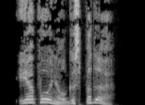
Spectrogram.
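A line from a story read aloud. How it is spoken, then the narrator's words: Wheezed. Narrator (Russian): просипел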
